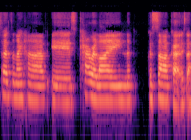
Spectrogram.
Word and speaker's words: Kasaka: Okay, next person I have is Caroline Kasaka. Is that how I pronounce it?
